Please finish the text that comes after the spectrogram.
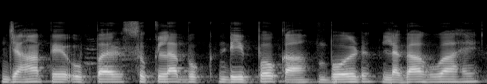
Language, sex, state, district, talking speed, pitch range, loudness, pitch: Hindi, male, Uttar Pradesh, Lucknow, 135 wpm, 115-125 Hz, -17 LUFS, 120 Hz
